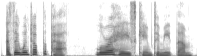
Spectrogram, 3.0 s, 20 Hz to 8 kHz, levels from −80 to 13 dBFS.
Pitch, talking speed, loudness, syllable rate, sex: 220 Hz, 245 wpm, -18 LUFS, 5.5 syllables/s, female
